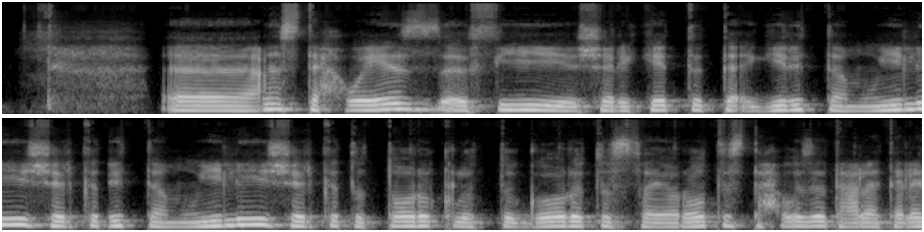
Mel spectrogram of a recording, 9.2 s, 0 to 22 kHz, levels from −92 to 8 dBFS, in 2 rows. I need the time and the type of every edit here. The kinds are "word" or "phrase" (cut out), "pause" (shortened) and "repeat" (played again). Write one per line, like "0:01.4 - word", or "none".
0:01.3 - word
0:05.1 - repeat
